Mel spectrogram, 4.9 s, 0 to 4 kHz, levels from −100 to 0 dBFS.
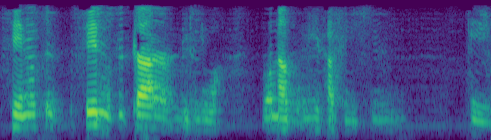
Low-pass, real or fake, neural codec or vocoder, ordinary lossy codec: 3.6 kHz; fake; codec, 44.1 kHz, 1.7 kbps, Pupu-Codec; MP3, 24 kbps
